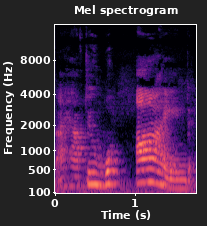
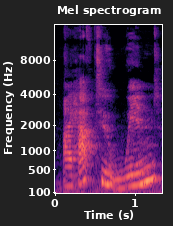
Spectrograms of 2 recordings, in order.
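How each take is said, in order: First: The vowel in wind is a long i. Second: The vowel in wind is a short i. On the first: Turning a clock's key. The speaker calls it right. "Try it with a long I sound" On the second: Moving air. The speaker calls it wrong. "It's a short I"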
